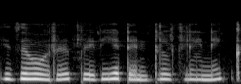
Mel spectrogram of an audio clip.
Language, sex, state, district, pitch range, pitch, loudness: Tamil, female, Tamil Nadu, Nilgiris, 230-250 Hz, 240 Hz, -16 LUFS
